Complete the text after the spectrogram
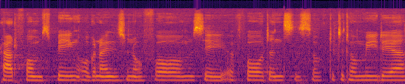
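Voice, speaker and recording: Audible room echo surrounds a woman with a medium-pitched voice who talks at a fairly quick pace. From China. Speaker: researcher, audience member. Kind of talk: audience question at conference. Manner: quiet.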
